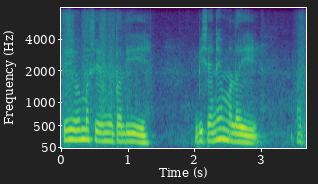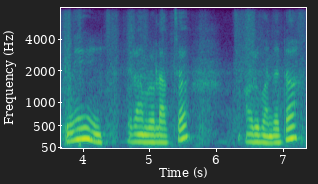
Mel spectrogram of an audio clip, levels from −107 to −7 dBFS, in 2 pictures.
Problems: none marked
